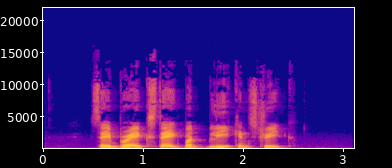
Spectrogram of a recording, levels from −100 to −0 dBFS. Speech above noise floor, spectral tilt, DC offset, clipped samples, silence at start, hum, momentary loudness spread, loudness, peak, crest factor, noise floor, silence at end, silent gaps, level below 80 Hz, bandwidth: 50 dB; -5.5 dB/octave; under 0.1%; under 0.1%; 0.5 s; none; 8 LU; -19 LUFS; -2 dBFS; 18 dB; -68 dBFS; 0.7 s; none; -64 dBFS; 11.5 kHz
